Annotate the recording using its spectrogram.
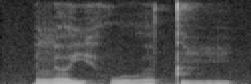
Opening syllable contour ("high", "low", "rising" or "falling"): low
